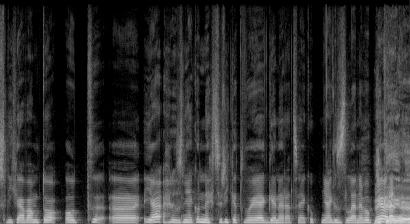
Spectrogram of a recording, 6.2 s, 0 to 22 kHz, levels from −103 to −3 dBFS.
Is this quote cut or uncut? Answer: cut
